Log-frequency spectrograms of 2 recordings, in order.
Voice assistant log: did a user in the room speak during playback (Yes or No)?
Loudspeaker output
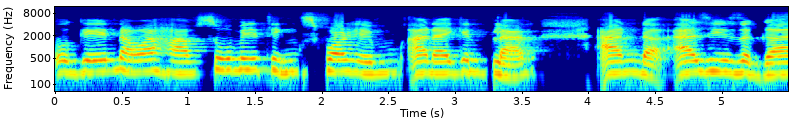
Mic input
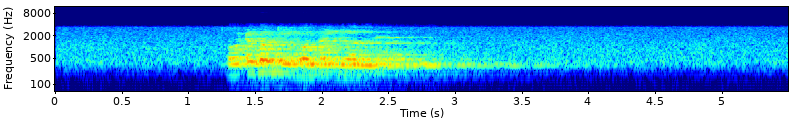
Yes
